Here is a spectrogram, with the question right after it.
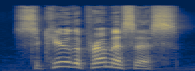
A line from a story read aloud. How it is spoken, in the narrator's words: I heard a man say loudly, his echoing voice muffled through the door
